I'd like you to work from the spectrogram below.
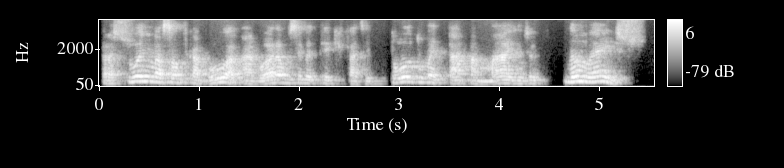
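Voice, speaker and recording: A man's voice: on the high side, expressive, fast, mellow. A Brazilian man giving an informal live lesson as a teacher, conversational and emphatic, repeating key points and checking that listeners follow. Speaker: animation teacher hosting a live class. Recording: roomy echo, slightly dull sound.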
